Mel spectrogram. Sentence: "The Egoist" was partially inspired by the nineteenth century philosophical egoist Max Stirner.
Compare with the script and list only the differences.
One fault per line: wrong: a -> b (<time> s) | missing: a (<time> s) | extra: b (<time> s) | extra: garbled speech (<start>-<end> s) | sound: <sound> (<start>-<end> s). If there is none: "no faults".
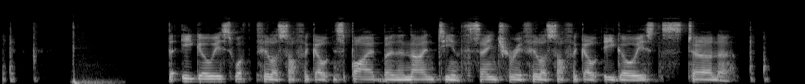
sound: thud (0.7-1.3 s)
wrong: partially -> philosophical (2.5 s)
missing: Max (6.7 s)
